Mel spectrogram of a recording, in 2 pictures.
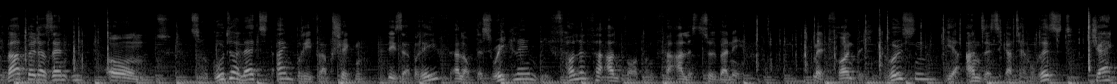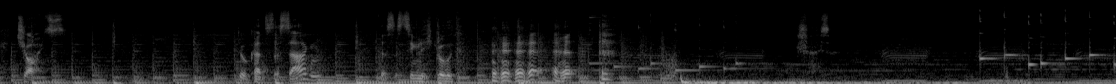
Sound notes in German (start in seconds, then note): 16.0 lacht; 17.2 klingelton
